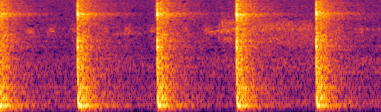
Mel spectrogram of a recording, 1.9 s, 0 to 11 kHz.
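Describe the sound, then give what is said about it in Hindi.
Steady hammering, five sharp strikes spaced evenly about every 0.4 seconds, each a loud percussive knock with a brief ringing decay, as someone mends the broken window of his house. No voices present. “कमल तो मजे से नींबू पानी पीता हुआ अपने घर की टूटी हुई खिड़की जोड़ रहा है।”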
